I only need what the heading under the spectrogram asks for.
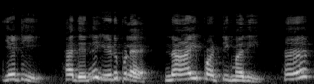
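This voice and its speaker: A woman's voice: a little high, lively intonation, a little slow, a little mellow. A woman voicing a sarcastic, grumbling village father in a cartoon, with a Tirunelveli accent. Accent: Tirunelveli Tamil.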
